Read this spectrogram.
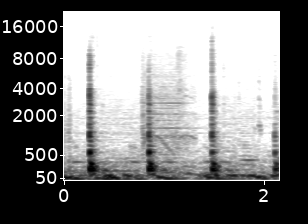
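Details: Mitsubishi Pajero rear suspension knocking after off-road use: four sharp hollow knocks about every 0.6 seconds as the part is rocked by hand under the car. A loose hose bracket with a missing bolt; shock housing bolts had already been tightened.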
